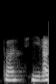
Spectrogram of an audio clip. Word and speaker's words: Placides: It's Placides.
